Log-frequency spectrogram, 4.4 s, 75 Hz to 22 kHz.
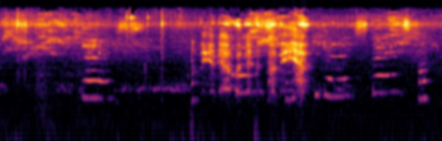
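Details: Talking corella at Silverton, New South Wales, on 25 June 2010, giving speech-like mimicked phrases: harmonic, voice-like syllables with rasping, screechy bursts in the middle and short tonal notes near the end.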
